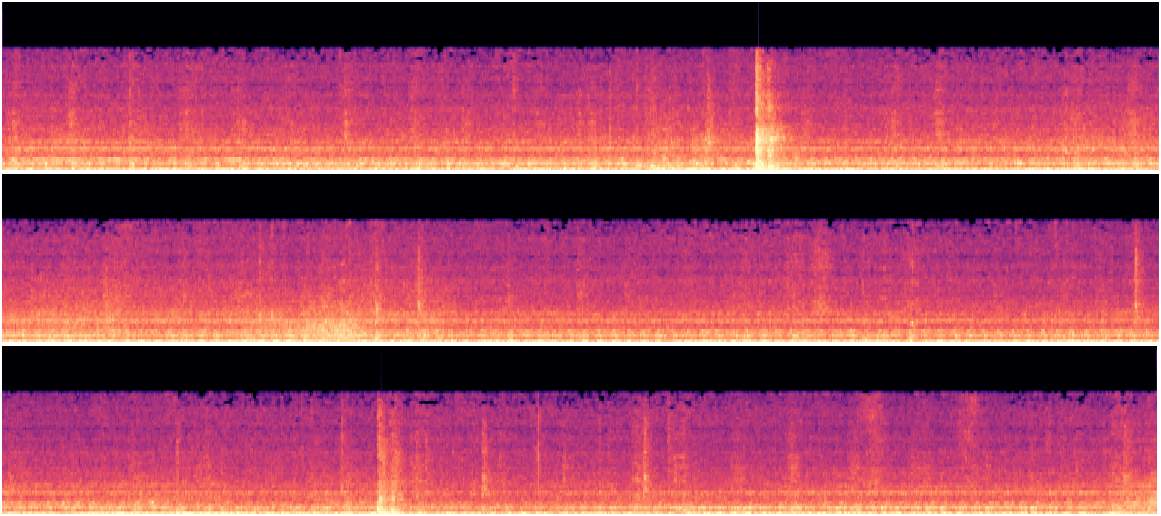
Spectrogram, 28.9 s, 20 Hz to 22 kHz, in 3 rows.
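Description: Hankyu 9300 series electric train with Toyo IGBT traction equipment running at a steady speed, heard from inside the car: a constant rumble of wheels on rail with a steady whine over it that neither rises nor falls. Two sharp clicks stand out, about six and about twenty-two seconds in.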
